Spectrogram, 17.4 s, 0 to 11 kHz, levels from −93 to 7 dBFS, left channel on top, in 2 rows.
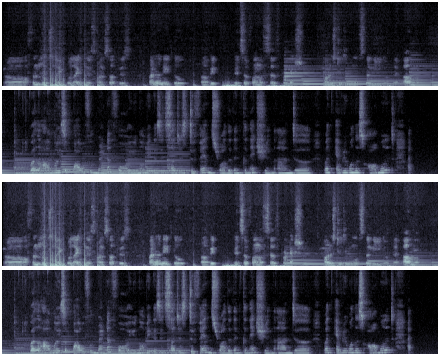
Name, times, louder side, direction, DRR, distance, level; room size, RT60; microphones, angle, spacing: voice 1, 0.0-2.5 2.9-3.7 4.0-4.3 4.6-6.1 6.4-8.3, right 4 dB, 55° right, 0.5 m, -31 dB
sound 1, 4.4-4.8 5.2-5.8 6.4-7.0 7.5-8.0 8.6-8.9 9.6-10.0 10.9-11.0, equal, 20° right, 1.4 m, -32 dB
Piano, 5.6-12.5, left 2 dB, 50° left, 0.6 m, -38 dB
voice 2, 8.9-16.9, left 1 dB, 80° right, 1.1 m, -35 dB
3.1 x 2.3 x 2.2 m
head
